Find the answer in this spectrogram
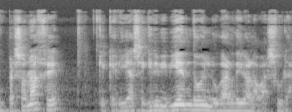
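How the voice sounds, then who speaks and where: A man speaks at a medium pitch with ordinary pitch variation. His tone is dark and mellow, and somewhat breathy. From Spain, Andalusia (Jerez); Andalusia, Spain. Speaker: illustrator and children's book author. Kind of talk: talk to schoolchildren. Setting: home studio. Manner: halting, many fillers. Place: home room.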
